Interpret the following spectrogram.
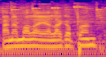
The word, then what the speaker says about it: Annamalai Alagappan: Annamalai Alagappan, welcome to Melding Muse podcast.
